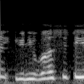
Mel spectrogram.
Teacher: उच्चारण यूनिवर्सिटी का य से हो रहा है जो कि एक व्यंजन है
